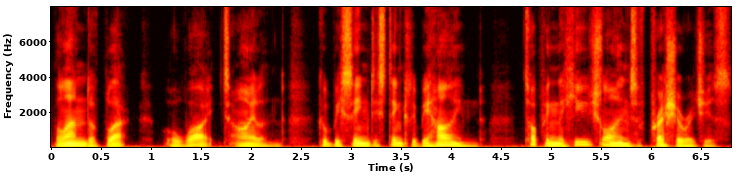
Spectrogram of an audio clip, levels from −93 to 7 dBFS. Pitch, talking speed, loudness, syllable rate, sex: 110 Hz, 170 wpm, -19 LUFS, 5.1 syllables/s, male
